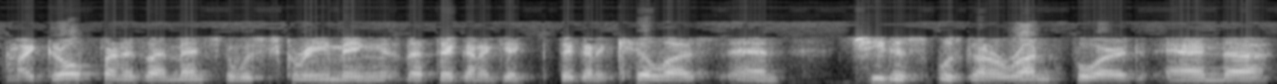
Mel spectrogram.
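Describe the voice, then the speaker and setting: A man who is a scientist recounts an encounter in a radio interview, halting and restarting often as he talks. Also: fairly high pitch, fairly even intonation. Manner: halting, with many restarts and fillers. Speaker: guest scientist. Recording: muffled lo-fi radio line.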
